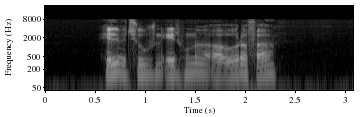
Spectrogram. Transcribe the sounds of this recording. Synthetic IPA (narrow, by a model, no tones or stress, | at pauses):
elʋət͡sʰṵːs̬n̩e̝d̥hunɐð̞̩ˠɒ̽ɔ̽ːɾɒfɶɐ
